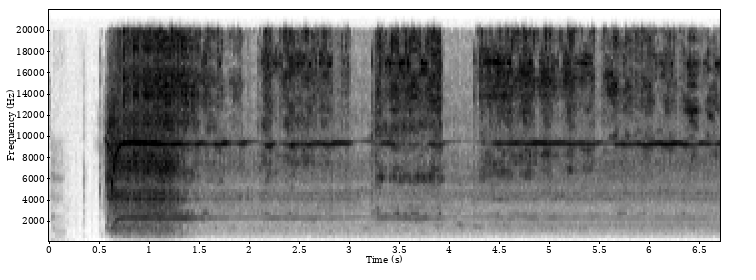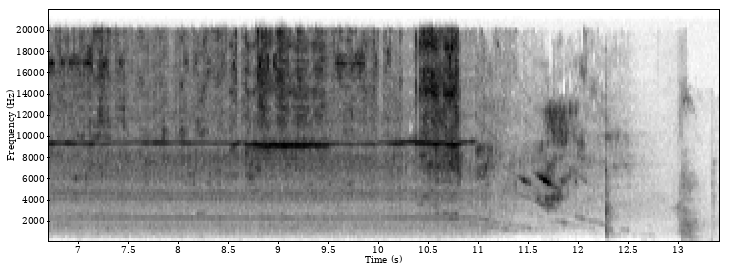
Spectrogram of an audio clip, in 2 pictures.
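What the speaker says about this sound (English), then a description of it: "we're going to go ahead and grind the edge down clean, and then also the surface of this" Grinder cleaning the edge and surface of a metal frame saver on an E-Series van, a high, bright whine held for about ten seconds with small load changes, then spinning down and a few scrapes.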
